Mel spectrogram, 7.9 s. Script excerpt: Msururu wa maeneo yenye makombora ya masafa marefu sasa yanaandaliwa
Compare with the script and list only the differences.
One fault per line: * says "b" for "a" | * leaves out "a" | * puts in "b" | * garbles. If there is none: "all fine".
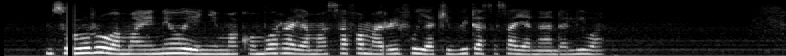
* puts in "ya kivita"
